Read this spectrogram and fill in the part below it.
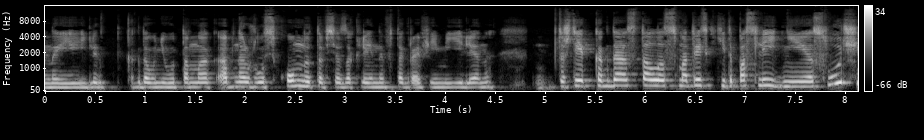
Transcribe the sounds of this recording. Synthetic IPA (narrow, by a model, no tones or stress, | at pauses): nɨilʲɪkɐɡd̪aʊnʲɪvo̞t̪amɐ̰bnɐɾuʐɨlˠəsʲko̞mnət̪əfsʲazɐklʲejɪnːəjəfət̪ɐɡɾafʲɪɪmʲɪjɪlʲenə | pt̪oʂt̪ojakɐɡd̪ast̪alˠəsmɐt̪ɾʲetʲkɐkʲiət̪əpɐsʲlʲedʲnʲɪjəslˠut͡ɕɪ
